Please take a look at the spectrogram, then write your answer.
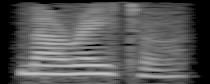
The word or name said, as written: narrator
